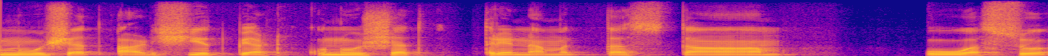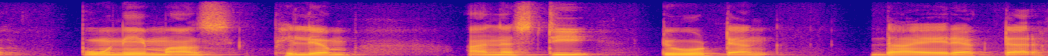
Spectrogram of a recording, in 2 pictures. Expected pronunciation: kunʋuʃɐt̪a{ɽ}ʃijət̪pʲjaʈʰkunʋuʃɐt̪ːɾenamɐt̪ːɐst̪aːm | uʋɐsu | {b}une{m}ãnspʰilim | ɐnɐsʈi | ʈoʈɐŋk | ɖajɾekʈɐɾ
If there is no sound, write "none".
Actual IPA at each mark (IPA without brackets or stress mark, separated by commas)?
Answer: ɽ, p, m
